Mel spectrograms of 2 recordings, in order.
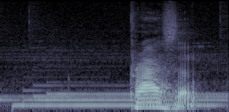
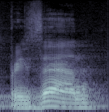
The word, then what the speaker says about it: present: And the examples are present. It's a gift, but versus present means give something formally.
